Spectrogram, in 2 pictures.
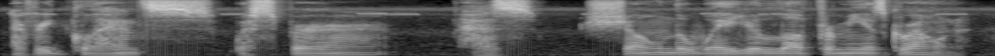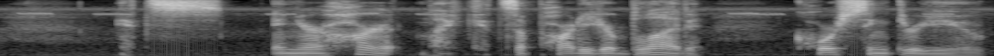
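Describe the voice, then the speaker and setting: Man acting a husky, devoted fantasy lover. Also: low voice. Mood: adoring. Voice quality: husky, breathy. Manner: earnest, formal, poetic phrasing with soft hesitant pauses. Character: devoted male fantasy rival confessing love, tender and courtly. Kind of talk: romantic ASMR audio roleplay, intimate acting.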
